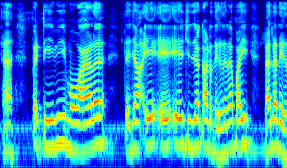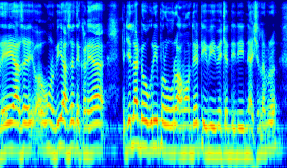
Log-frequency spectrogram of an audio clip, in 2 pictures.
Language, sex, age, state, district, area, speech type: Dogri, male, 45-60, Jammu and Kashmir, Samba, rural, spontaneous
